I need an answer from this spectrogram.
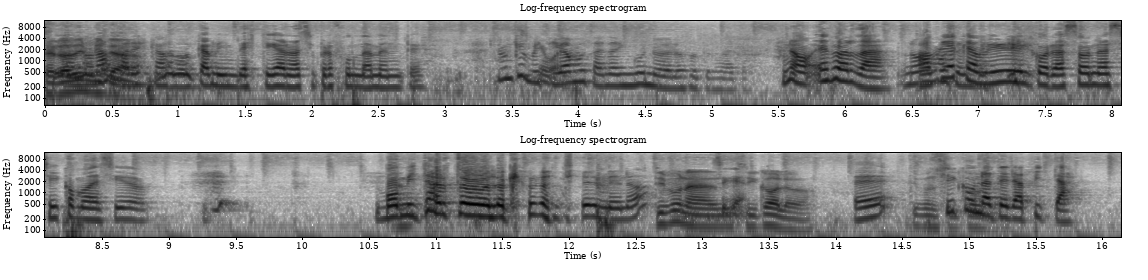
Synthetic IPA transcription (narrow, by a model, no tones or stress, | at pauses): peɾoaðeat̪paɾekanonũŋkameimbest̪iɣaɾonasipɾo̞fund̪amẽ̞nt̪e | nũŋkaĩmbet̪iɣamosannĩŋɡunoðenosot̪ɾoɦðat̪a | no̞ʔezβeɾðanoaβɾiakeaβɾiɾelko̞ɾaso̞nasiko̞moðesiɾ | bo̞mit̪aɾt̪oðolo̞keaunat̪je̞nenõt̪ipounasikolo̰ɣo̰ | et̪iposikounat̪eɾapit̪a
